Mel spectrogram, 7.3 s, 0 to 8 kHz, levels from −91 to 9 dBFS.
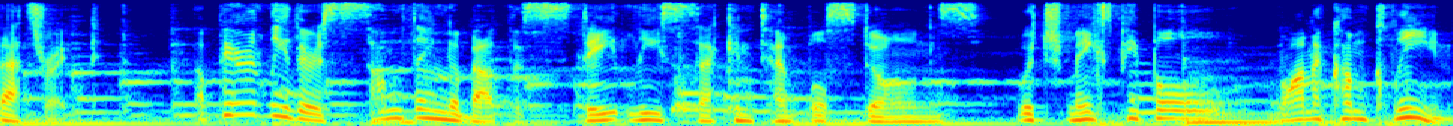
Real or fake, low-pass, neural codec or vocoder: fake; 7.2 kHz; codec, 16 kHz, 16 kbps, FreqCodec, larger model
